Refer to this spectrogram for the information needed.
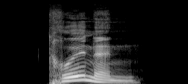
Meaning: to crown
- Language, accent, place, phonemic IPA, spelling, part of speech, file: German, Germany, Berlin, /ˈkʁøːnən/, krönen, verb, De-krönen.ogg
